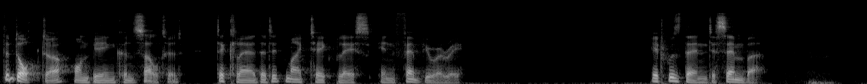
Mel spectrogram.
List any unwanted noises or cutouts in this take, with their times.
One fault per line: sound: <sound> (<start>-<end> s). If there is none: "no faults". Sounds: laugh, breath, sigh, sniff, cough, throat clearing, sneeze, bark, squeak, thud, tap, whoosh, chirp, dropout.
sound: breath (7.8-8.4 s)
